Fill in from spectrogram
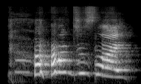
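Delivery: high, loud words through laughter; laughing. Real, not acted. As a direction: crack up while talking. Cracking up at her own story.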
